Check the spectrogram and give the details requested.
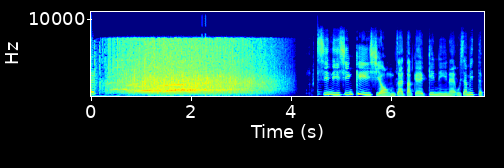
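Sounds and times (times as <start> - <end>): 
applause from a group: 0.0 - 4.1
speech: 4.8 - 7.8.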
